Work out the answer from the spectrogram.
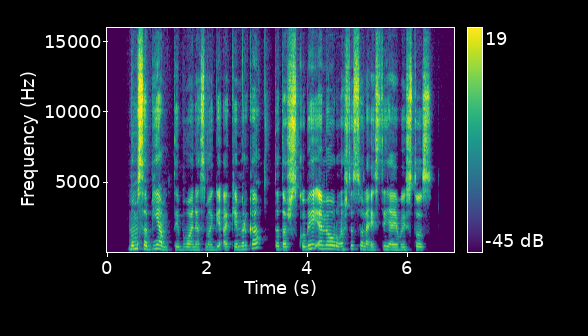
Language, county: Lithuanian, Kaunas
